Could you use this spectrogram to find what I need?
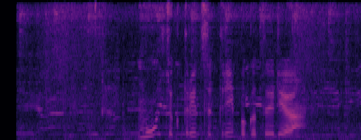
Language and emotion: Russian, neutral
